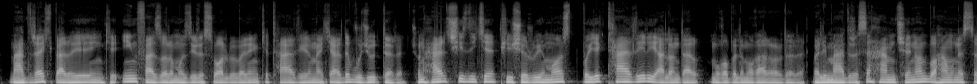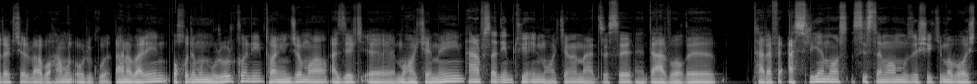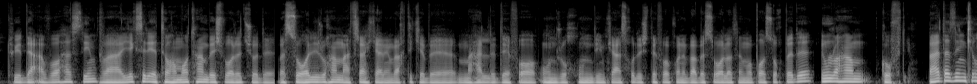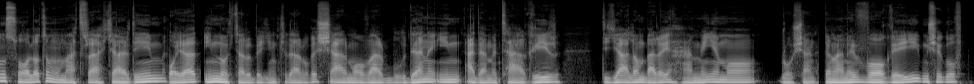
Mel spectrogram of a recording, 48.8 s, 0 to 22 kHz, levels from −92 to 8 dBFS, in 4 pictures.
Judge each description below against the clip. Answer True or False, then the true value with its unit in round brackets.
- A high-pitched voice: False (105 Hz)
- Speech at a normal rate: False (175 wpm)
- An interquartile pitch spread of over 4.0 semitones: False (2.7 semitones)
